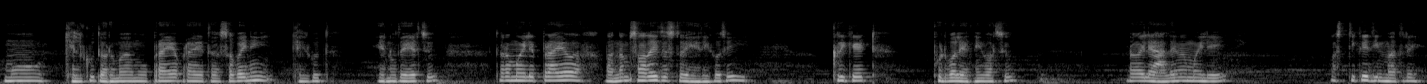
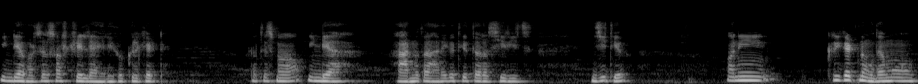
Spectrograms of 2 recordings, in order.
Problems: continuous background conversations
